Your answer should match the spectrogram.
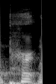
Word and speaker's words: Peart: I think most people, I don't know, I think Neil Peart was kind of a dialectal thing, because we grew up calling him Neil Peart. – Right. – And then, you know, when he passed away and people were pronouncing Peart, I'm like, and then I kind of looked into it and like, yeah, no, we were just been saying it wrong.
